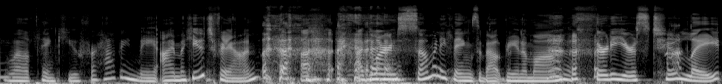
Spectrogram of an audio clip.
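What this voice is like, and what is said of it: Smooth, pleasant radio voice. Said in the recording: “You have a really nice radio voice.”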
